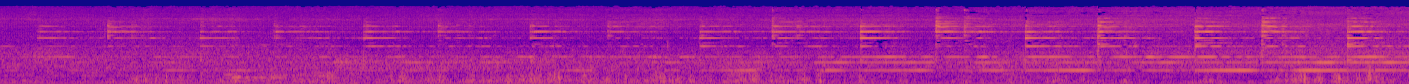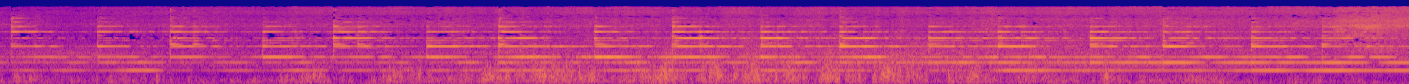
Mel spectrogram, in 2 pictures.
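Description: A train drawing closer and growing steadily louder, with regular clicking of wheels about twice a second and a rumble that builds in the second half. Over it runs a sustained whistle-like chord of steady tones.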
